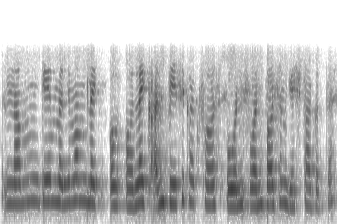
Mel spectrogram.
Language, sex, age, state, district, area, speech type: Kannada, female, 30-45, Karnataka, Bangalore Urban, rural, conversation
